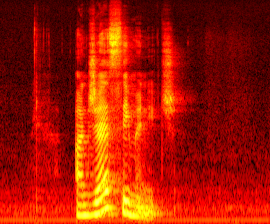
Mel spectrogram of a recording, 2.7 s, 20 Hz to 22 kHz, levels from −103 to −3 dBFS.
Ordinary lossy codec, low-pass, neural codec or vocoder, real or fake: none; none; none; real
